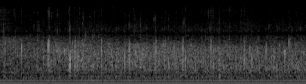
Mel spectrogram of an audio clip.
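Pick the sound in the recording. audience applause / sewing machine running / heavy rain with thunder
audience applause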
